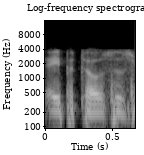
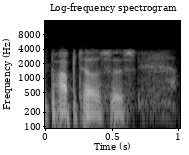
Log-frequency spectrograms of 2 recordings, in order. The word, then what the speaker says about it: apoptosis: And the normal cell death, depending on who's pronouncing it, apoptosis or apoptosis, no longer applies to it.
